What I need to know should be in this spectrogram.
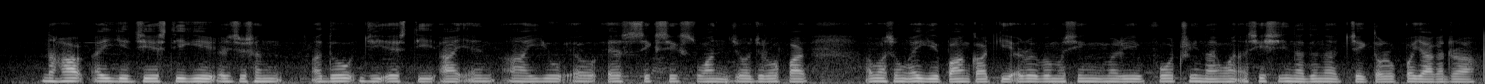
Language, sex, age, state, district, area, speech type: Manipuri, male, 18-30, Manipur, Churachandpur, rural, read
